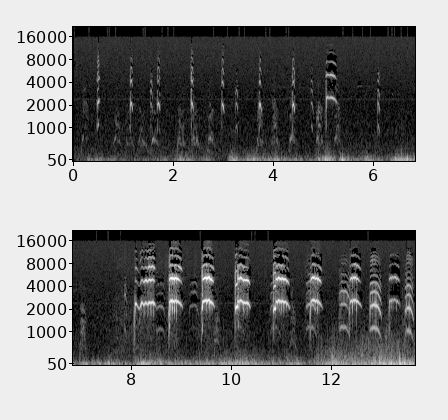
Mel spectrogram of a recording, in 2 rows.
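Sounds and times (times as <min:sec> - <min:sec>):
Andean gull harsh arched calls: 0:00.2 - 0:05.4, 0:07.9 - 0:13.6.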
